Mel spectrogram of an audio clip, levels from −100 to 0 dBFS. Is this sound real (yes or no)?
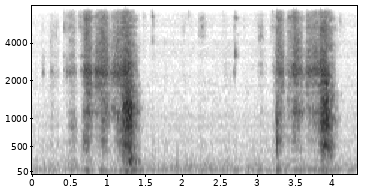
no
